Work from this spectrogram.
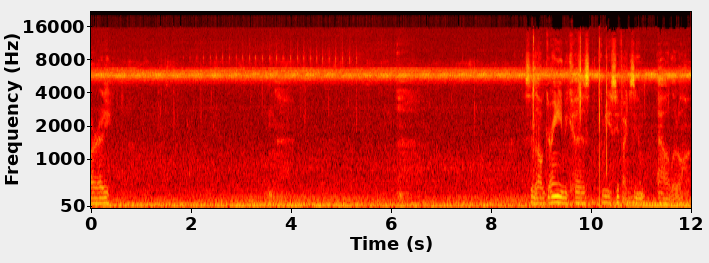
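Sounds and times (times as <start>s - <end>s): insects chirring: 0.0s - 12.0s
low steady rumble: 0.0s - 12.0s.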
